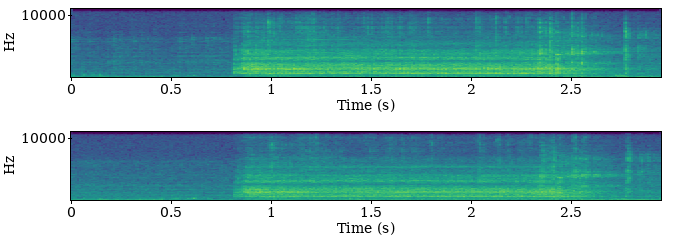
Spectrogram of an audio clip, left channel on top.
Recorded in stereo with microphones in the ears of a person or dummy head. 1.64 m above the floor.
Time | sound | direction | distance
0.8 | a blender | 65° left (ahead or behind) | 4 m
